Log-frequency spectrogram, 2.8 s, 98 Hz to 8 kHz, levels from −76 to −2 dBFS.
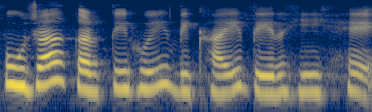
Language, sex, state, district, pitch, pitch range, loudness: Hindi, male, Madhya Pradesh, Dhar, 235 Hz, 215-270 Hz, -18 LUFS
